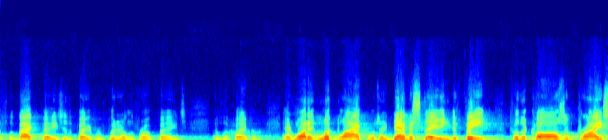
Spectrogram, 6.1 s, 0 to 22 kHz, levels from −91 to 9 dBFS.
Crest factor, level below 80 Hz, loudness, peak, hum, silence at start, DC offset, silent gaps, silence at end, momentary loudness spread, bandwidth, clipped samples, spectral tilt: 16 dB; -60 dBFS; -20 LUFS; -4 dBFS; none; 0 s; under 0.1%; none; 0 s; 13 LU; 8.8 kHz; under 0.1%; -6.5 dB/octave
